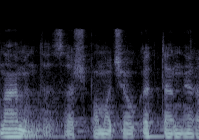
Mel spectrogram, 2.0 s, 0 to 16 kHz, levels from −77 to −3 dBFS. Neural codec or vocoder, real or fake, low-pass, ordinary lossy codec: none; real; 7.2 kHz; AAC, 48 kbps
